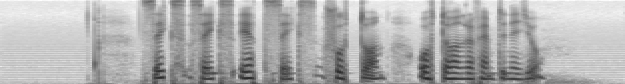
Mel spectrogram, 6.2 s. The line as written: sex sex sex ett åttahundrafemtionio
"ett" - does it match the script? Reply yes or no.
no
